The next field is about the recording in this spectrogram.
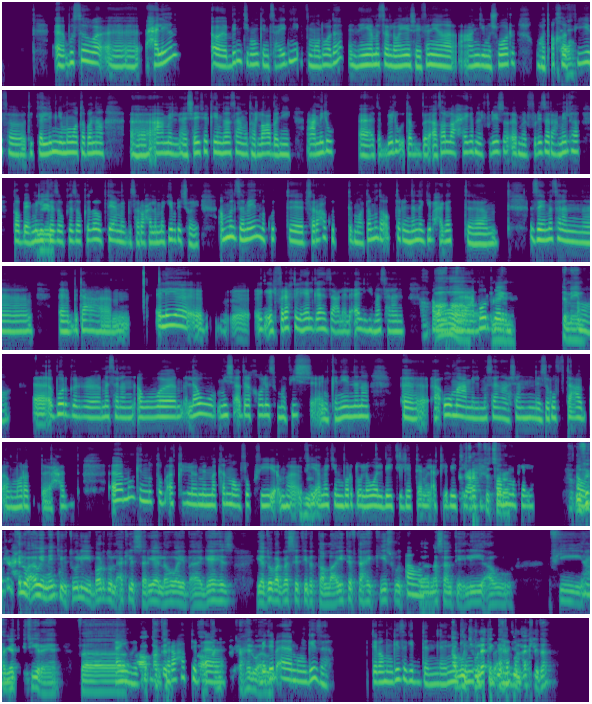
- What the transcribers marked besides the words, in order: tsk; tapping; other noise
- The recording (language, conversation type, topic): Arabic, podcast, إزاي تخطط لوجبات الأسبوع بطريقة سهلة؟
